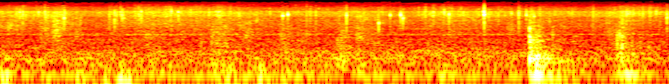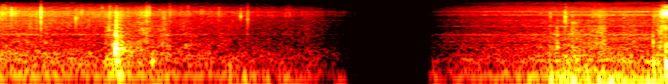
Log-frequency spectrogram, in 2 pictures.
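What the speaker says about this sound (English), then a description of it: "We've been cooking these falafels for some time" Falafel patties fry in a hot pan as a steady close sizzle and crackle with occasional pops, dropping out briefly near the end before resuming.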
